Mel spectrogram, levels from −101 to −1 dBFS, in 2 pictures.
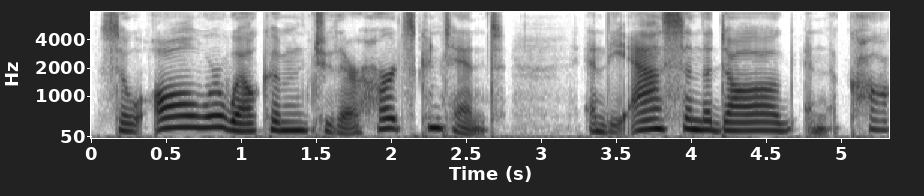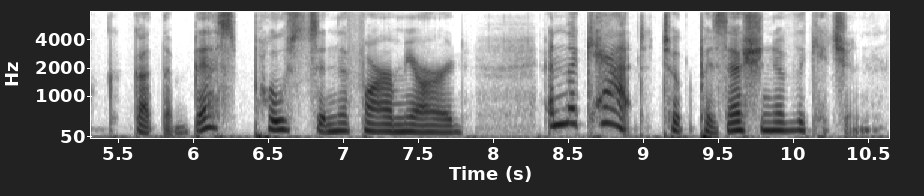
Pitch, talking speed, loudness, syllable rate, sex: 200 Hz, 180 wpm, -18 LUFS, 4.3 syllables/s, female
